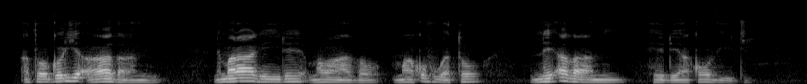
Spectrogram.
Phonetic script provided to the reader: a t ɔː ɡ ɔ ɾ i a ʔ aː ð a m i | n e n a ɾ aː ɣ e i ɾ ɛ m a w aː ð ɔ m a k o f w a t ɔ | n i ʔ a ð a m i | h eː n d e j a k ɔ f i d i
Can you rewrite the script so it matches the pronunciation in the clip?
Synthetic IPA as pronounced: a t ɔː ɡ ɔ ɾ i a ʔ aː ð a m i | n e m a ɾ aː ɣ e i ɾ ɛ m a w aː ð ɔ m a k o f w a t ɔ | n e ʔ a ð a m i | h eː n d e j a k ɔ v i d i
